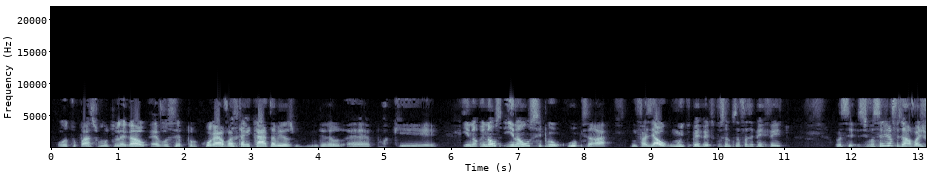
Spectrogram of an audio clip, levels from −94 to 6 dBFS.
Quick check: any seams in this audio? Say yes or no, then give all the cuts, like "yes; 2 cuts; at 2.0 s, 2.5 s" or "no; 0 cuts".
yes; 2 cuts; at 6.1 s, 7.9 s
